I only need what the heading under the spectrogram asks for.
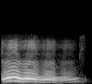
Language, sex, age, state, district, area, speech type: Maithili, male, 60+, Bihar, Samastipur, urban, conversation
